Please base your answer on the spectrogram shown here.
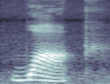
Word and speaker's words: walk: on the right track just one thing to notice is that the l and walk is silent so again it's a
